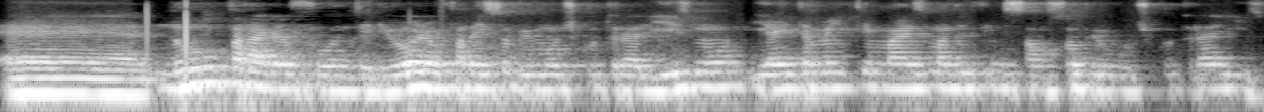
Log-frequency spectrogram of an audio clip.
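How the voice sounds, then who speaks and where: A man speaks at a fairly quick pace with hardly any pauses and fairly even intonation. Room echo is audible. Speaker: philosophy undergraduate presenter; presenter. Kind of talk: academic presentation. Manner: reading aloud. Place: classroom. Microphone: handheld.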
